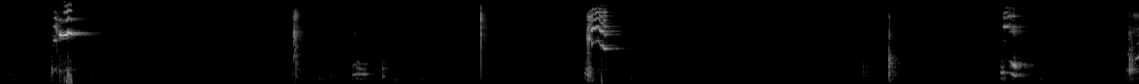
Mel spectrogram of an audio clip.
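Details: Two pet African grey parrots kept indoors at home give short, harsh, scratchy bursts of sound, some with brief squeaky tonal edges, spaced irregularly every one to three seconds with quiet gaps between.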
